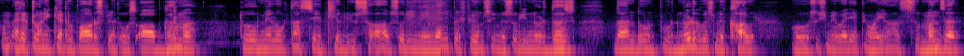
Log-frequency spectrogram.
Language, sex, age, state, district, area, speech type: Kashmiri, male, 30-45, Jammu and Kashmir, Kupwara, rural, spontaneous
